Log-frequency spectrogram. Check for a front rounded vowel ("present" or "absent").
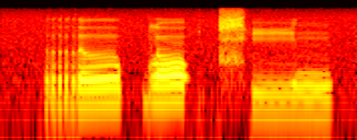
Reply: absent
